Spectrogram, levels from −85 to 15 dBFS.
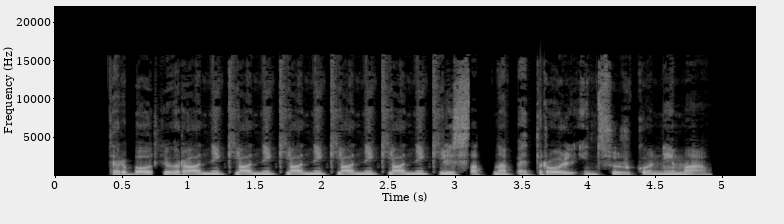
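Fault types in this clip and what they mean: Damaged data in a compressed stream: Part of the encoded speech stream was corrupted. The decoder could not read those frames correctly. It lost its place and hunted for the next valid frame header. Each event is a short chirp or blip of about 70 ms. It happens twice. The first is at 0.69 s and the second at 3.07 s.
Broken-record loop: From 1.39 s to 2.92 s, one fragment of about 0.38 s repeats exactly, back to back. It plays four times over about 1.5 s. The speech that should have filled that span is missing, so the sound jumps on when the loop ends. The likely cause is a player or stream stall that kept resending the last buffered piece.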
